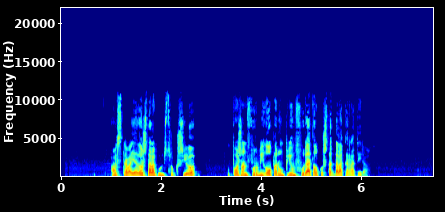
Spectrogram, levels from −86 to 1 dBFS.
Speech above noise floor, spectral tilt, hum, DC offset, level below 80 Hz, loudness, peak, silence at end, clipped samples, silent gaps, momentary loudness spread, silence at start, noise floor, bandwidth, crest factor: 54 dB; -6 dB/octave; none; under 0.1%; -74 dBFS; -22 LUFS; -2 dBFS; 1.35 s; under 0.1%; none; 11 LU; 1 s; -75 dBFS; 11 kHz; 22 dB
